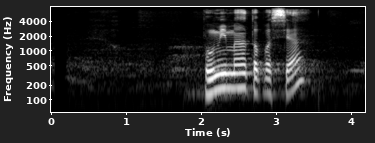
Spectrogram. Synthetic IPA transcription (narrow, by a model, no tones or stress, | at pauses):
bʱumimat̪ʌpʌsja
